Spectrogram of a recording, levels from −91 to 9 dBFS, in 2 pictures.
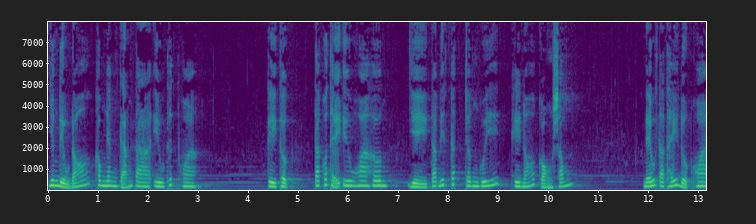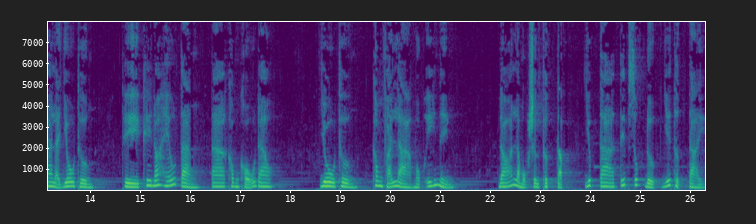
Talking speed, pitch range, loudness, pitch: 155 wpm, 160-220 Hz, -20 LUFS, 185 Hz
